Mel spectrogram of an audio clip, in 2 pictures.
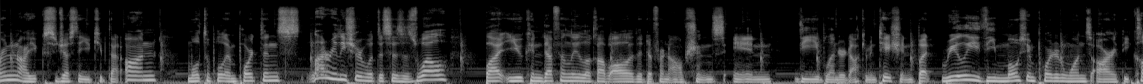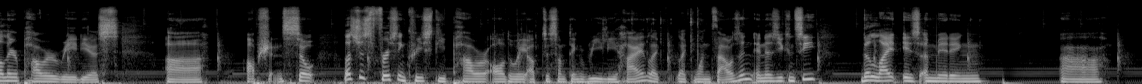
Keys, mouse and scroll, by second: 15.2 click, 16.3-18.2 drag, 17.8 KP_0, 17.9 KP_0, 19.0 click, 19.2 KP_1, 19.6-20.0 middle drag, 20.3 click, 21.5 shift+d, 22.5 shift+d.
